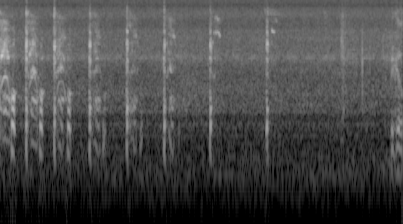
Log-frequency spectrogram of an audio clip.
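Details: Adult vlogger with a lingering cough after a throat illness, throat now feeling better: a run of about eight to ten short, loose, wet coughs and throat clearing, then quiet; productive cough.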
